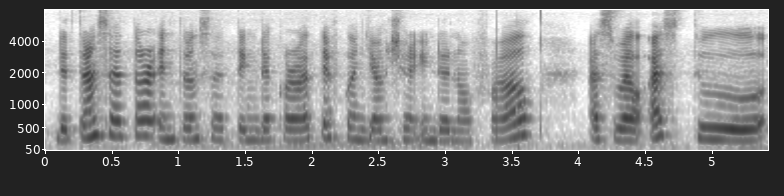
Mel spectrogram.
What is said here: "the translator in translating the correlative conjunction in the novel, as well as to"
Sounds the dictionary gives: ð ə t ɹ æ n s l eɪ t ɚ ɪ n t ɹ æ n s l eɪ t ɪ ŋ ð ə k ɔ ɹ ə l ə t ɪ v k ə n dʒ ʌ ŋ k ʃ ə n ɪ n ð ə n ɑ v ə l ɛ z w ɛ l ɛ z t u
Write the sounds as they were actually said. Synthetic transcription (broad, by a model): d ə t ɹ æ n s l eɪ t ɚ ɪ n t ɹ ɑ n s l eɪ t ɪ ŋ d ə k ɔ ɹ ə t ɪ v k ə n dʒ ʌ ŋ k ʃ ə n ɪ n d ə n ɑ f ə l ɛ s w ɛ l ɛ s t u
